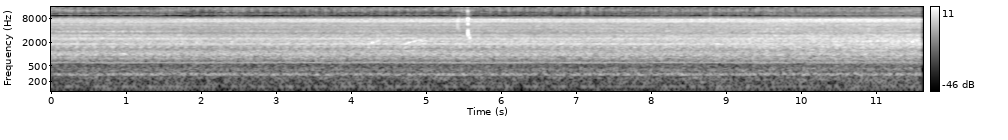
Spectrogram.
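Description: A concrete pump truck's engine runs with a steady loud drone and hum.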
